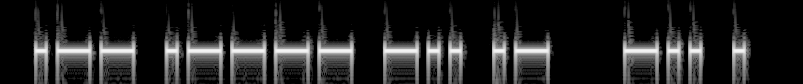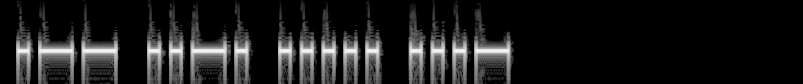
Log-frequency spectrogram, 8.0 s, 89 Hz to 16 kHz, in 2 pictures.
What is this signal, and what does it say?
Morse code, heard as a keyed tone, about 22 wpm, 700 Hz. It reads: W1DA DE WF5V
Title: USA Callsign DE Callsign - 4 Characters - 22wpm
